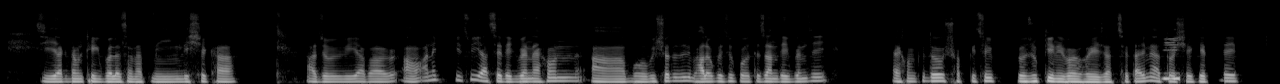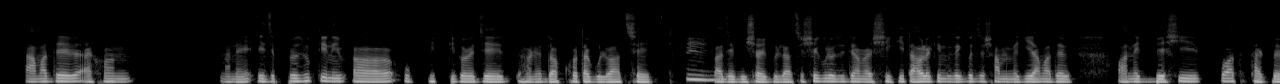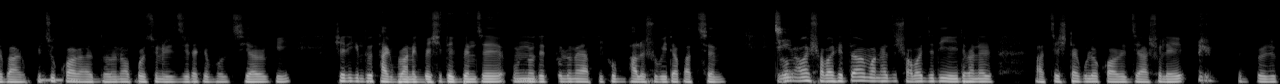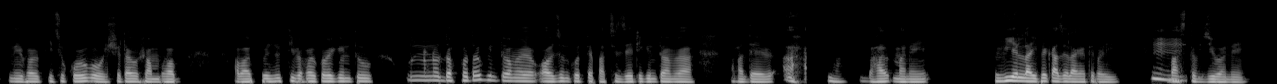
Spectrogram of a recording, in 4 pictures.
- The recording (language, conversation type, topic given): Bengali, unstructured, কোন দক্ষতা শিখে আপনি আপনার ভবিষ্যৎ গড়তে চান?
- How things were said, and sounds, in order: static; unintelligible speech; other background noise; in English: "অপরচুনিটিস"; throat clearing; throat clearing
